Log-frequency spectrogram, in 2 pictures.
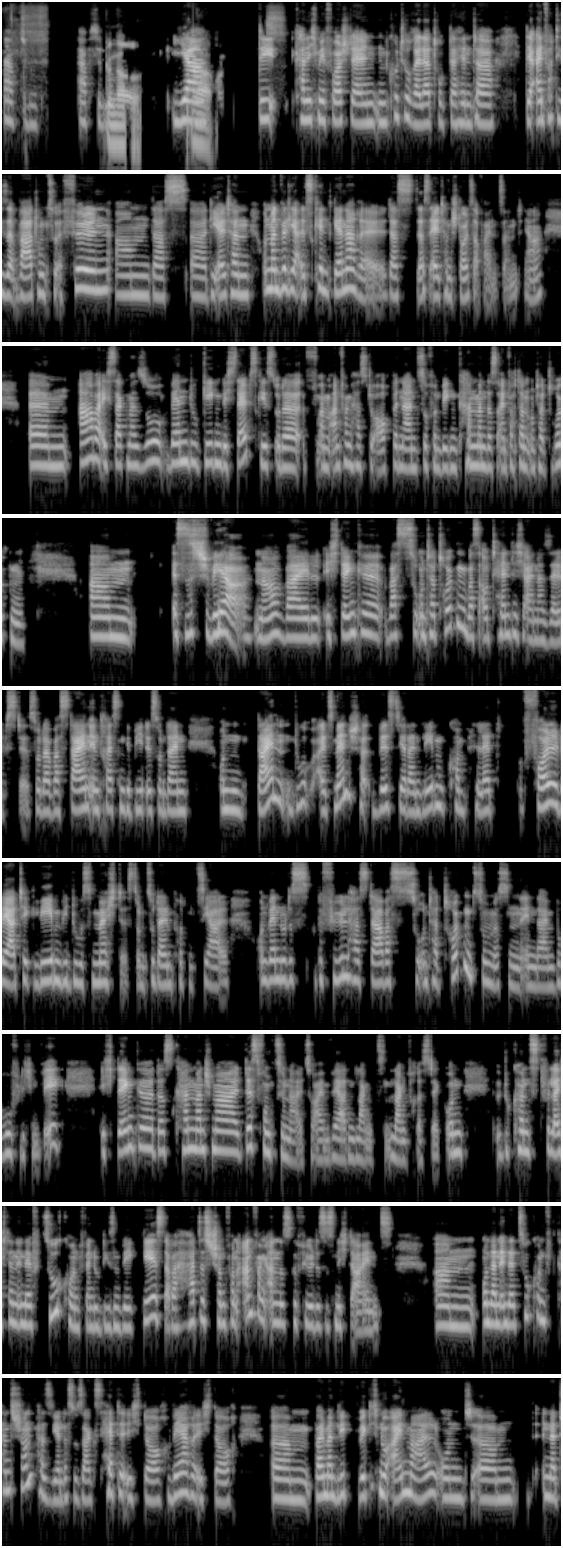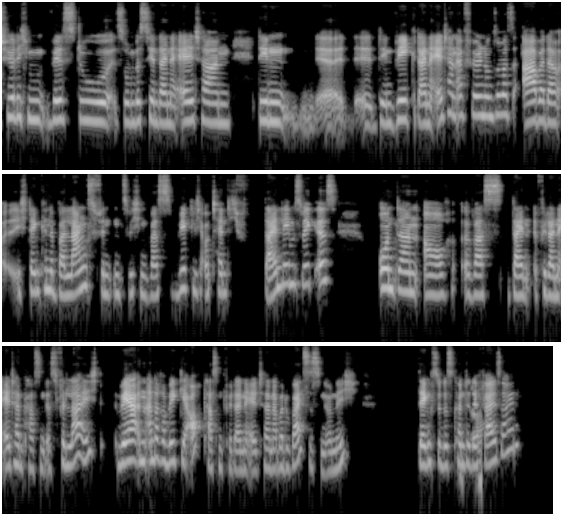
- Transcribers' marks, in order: none
- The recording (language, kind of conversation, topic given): German, advice, Wie kann ich besser mit meiner ständigen Sorge vor einer ungewissen Zukunft umgehen?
